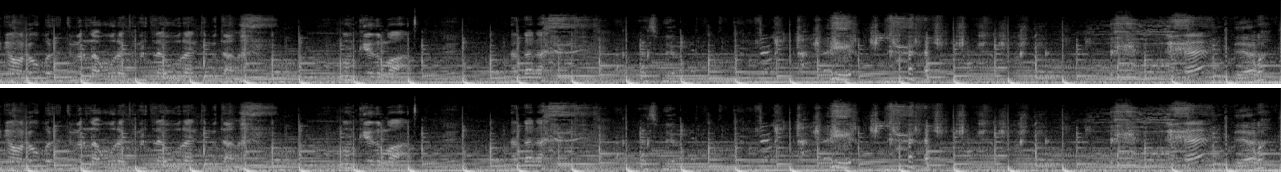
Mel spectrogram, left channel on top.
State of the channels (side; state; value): both; identical; correlation 1.00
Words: وحوبر تمرنا أورا أنت متانا ممكن كذا ما عندنا ها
